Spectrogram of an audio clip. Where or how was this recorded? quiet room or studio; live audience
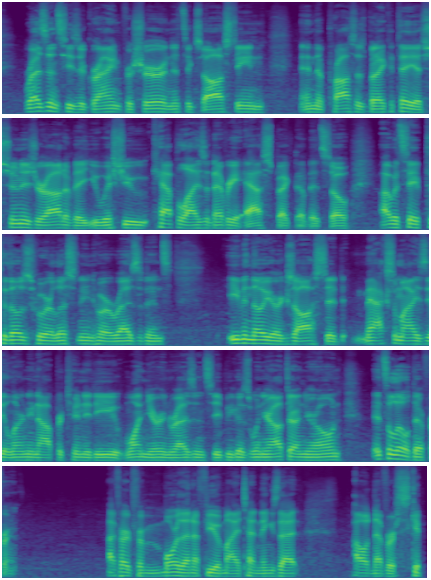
live audience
